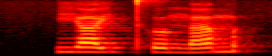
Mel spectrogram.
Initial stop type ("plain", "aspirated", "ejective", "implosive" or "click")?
aspirated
